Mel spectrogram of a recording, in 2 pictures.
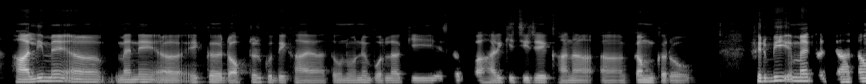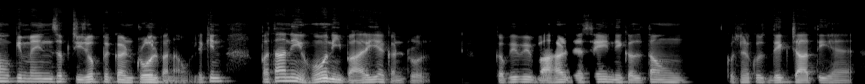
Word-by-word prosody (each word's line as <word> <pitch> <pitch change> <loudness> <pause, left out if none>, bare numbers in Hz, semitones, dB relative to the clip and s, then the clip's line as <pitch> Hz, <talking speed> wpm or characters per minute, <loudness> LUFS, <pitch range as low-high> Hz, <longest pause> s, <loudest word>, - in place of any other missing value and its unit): हाल 115 +1 +8
ही 155 - +3
में 160 0 +2
अ, 115 -2 0 0.2
मैंने 110 +2 -1
अ, 100 -1 -2
एक 100 0 -6 0.2
डॉक्टर 95 +3 -1
को 100 0 -7
दिखाया 95 -1 -3
तो 95 - -8
उन्होंने 95 +1 -6
बोला 95 +1 -3
कि 100 0 -8 0.2
ये 95 - -7
सब 95 - -9 0.2
बाहर 95 +1 0
की 100 - -6
चीज़ें 100 0 0
खाना 95 +1 -2
अ, 90 -1 -6
कम 105 -1 +2
करो, 90 +1 -6 0.6
फिर 150 0 +4
भी 180 +1 +5
मैं 165 0 +6
चाहता 120 +4 +1
हूँ 140 -1 -1
कि 145 - +3
मैं 135 -1 +3
इन 130 0 0
सब 135 -1 -2
चीज़ों 115 +2 +3
पे 120 - -1
कंट्रोल 105 +1 +5
बनाऊँ, 85 -1 -5
लेकिन 150 +8 -1 0.4
पता 165 +1 +4
नहीं 160 -7 +4
हो 115 +10 +4
नहीं 120 -7 +3
पा 90 +1 +2
रही 110 +3 +3
है 115 - +1
कंट्रोल। 90 -3 -8 0.7
कभी 100 +4 -2
भी 115 0 0
बाहर 105 +3 +5
जैसे 100 +4 +1
ही 120 - +3
निकलता 105 -1 -2
हूँ, 105 -2 -4 0.4
कुछ - - -10
न 100 - -1
कुछ 100 -1 -5
दिख 100 +2 0
जाती 100 -1 +1
है, 95 0 -7
100 Hz, 200 wpm, -24 LUFS, 95-115 Hz, 0.7 s, हाल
